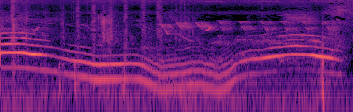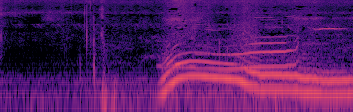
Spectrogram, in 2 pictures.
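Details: Tomcats quarrelling over a female, uttering long drawn-out wavering yowls that dip and rise, a pause of quieter rustling, then another rising howl that slowly falls away.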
